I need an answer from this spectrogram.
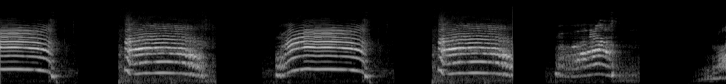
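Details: Mother cat, feral, calling her kittens in a run of about six meows less than a second apart, each opening with a rising swoop and ending in a falling tail, the last ones rougher.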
